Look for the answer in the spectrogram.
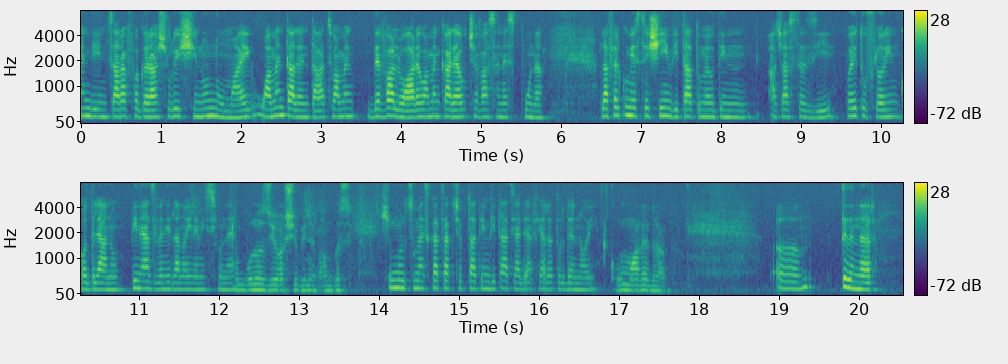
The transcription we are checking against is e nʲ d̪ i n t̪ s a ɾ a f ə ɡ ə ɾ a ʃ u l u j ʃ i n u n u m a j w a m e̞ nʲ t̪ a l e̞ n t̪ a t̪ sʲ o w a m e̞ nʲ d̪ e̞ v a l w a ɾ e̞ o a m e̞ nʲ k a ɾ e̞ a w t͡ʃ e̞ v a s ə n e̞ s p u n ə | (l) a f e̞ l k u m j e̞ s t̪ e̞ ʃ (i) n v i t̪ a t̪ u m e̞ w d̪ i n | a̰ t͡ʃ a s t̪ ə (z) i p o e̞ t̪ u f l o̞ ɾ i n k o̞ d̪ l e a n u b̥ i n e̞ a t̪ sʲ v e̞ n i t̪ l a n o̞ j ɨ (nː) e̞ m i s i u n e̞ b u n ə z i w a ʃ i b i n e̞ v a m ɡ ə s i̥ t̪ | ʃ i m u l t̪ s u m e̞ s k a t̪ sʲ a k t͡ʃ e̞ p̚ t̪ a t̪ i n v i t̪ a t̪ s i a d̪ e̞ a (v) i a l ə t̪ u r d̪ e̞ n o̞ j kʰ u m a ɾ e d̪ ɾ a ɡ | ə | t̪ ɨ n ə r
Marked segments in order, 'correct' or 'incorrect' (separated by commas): correct, incorrect, correct, incorrect, incorrect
